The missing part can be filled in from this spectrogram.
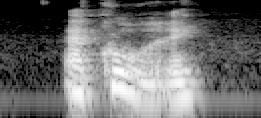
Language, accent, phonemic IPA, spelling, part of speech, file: French, Canada, /a.kuʁ.ʁe/, accourrai, verb, LL-Q150 (fra)-accourrai.wav
- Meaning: first-person singular future of accourir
